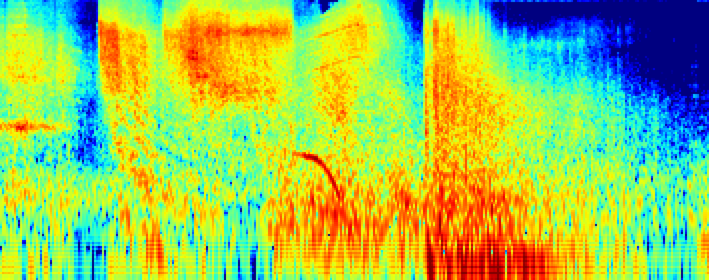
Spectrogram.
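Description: A large spaceship rumbles as it passes.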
